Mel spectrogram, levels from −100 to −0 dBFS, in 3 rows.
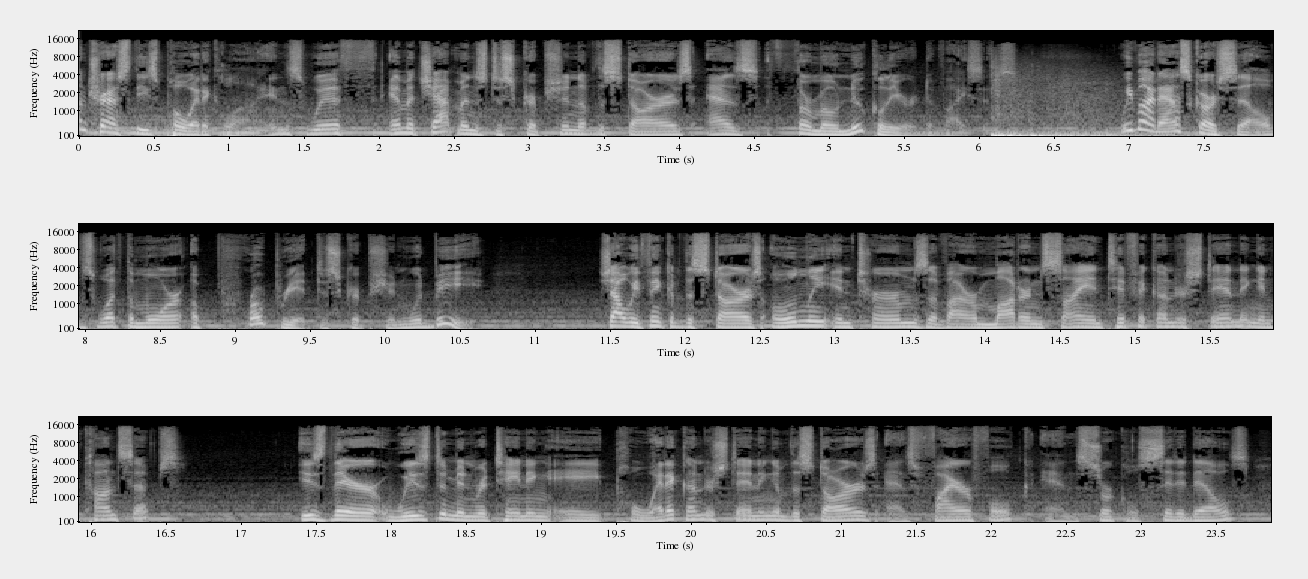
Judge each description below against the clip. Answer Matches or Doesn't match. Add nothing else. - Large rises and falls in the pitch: Matches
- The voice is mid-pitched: Doesn't match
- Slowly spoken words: Doesn't match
